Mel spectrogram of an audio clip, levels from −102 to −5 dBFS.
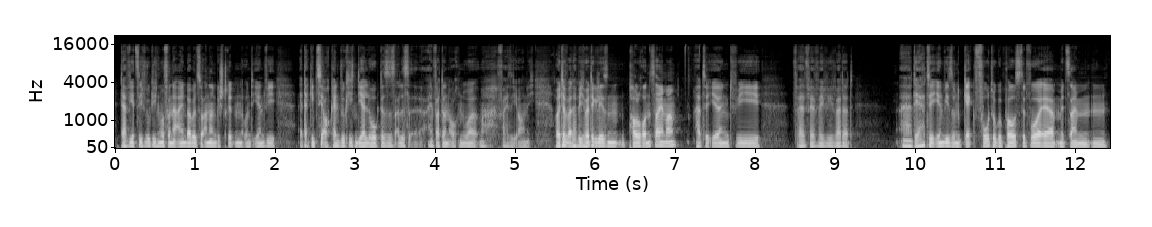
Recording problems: wrong speed, natural pitch; too fast; 1.6 times normal speed

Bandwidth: 15 kHz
